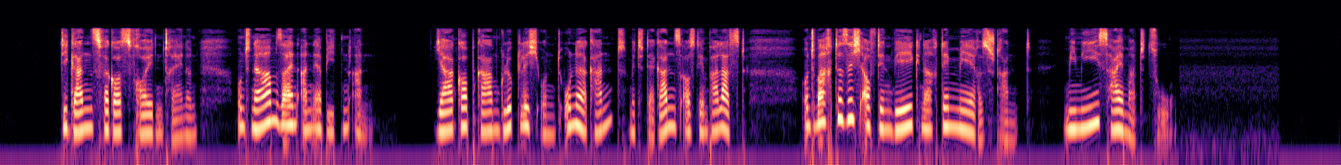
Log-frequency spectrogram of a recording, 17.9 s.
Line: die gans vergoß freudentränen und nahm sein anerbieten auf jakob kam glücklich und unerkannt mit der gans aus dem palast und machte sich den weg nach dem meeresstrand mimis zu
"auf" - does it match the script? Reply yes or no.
no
